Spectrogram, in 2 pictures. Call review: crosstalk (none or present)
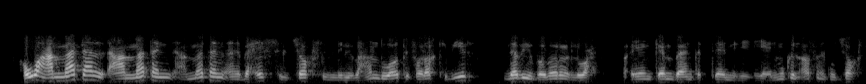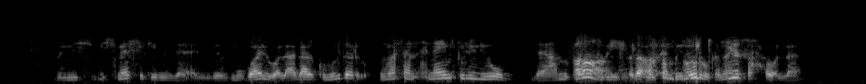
present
